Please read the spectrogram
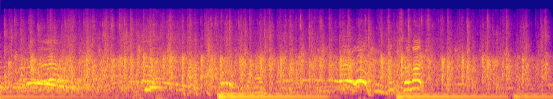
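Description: Audience applauding, with several whoops and cheers rising out of the clapping.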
